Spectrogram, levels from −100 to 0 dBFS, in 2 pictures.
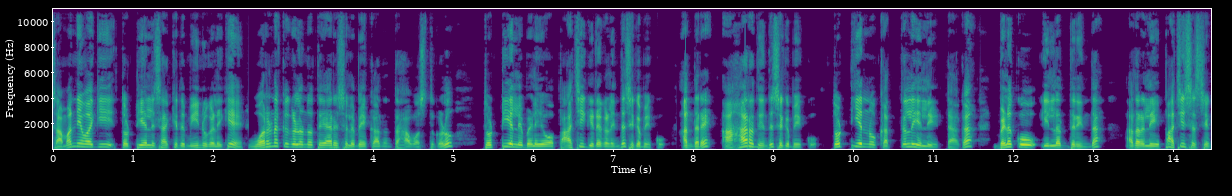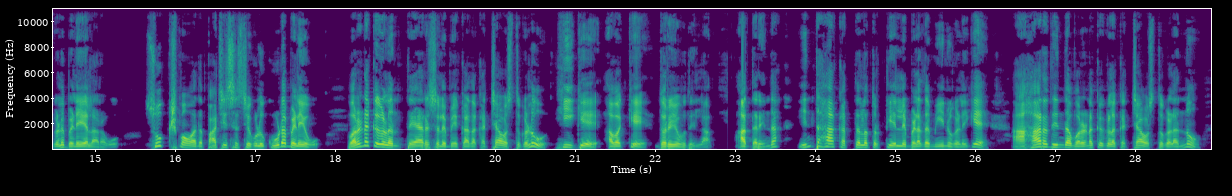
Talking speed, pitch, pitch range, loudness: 100 wpm, 160 Hz, 135-215 Hz, -21 LUFS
